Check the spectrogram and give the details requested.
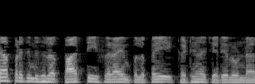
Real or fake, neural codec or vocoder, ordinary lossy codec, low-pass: real; none; none; 3.6 kHz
